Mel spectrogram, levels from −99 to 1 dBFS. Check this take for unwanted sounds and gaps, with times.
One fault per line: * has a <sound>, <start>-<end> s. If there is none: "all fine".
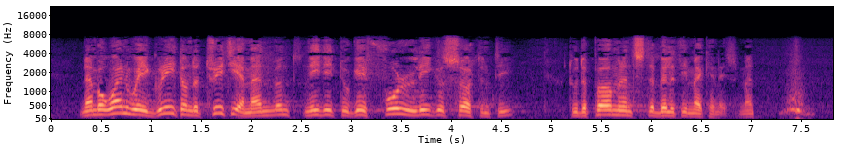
* has a whoosh, 7.3-7.6 s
